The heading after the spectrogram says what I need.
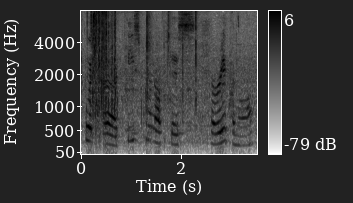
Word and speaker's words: erythritol: Erythritol. No, there's no N. It's erythritol. Erythritol. You Duh. can't teach me how to speak English? All this time you say it wrong.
